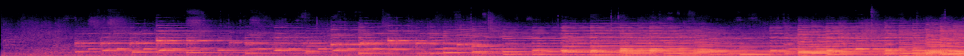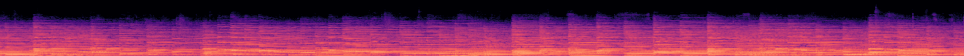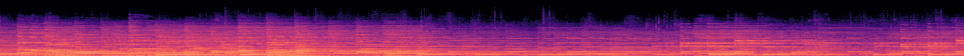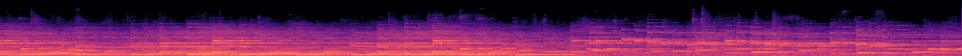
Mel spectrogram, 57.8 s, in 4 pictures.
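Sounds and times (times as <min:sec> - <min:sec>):
piano: 0:00.0 - 0:57.7.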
